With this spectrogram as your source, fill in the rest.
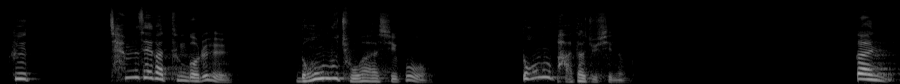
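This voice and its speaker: A man preaching a sermon as a pastor, telling stories in an animated way and acting out the voices he quotes. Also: high voice. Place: church sanctuary. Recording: church hall reverb.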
